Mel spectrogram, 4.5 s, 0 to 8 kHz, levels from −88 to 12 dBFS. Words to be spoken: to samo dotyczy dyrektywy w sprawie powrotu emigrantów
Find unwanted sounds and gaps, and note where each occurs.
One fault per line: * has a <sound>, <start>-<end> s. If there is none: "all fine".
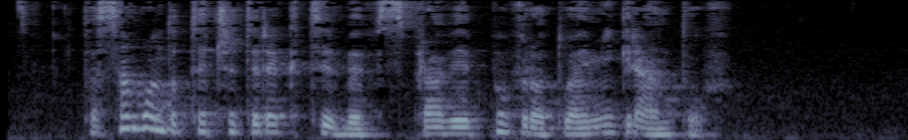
all fine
